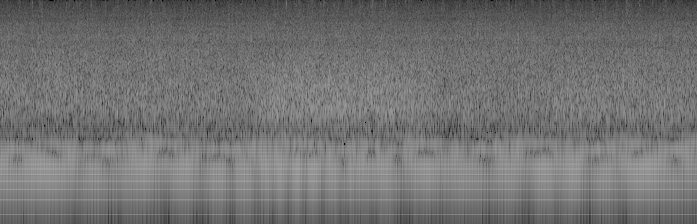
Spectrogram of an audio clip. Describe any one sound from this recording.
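Wind rushes past the aircraft.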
